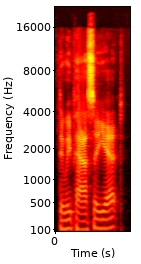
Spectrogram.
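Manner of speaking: normal talking voice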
